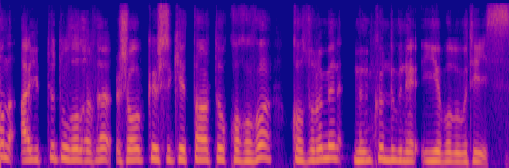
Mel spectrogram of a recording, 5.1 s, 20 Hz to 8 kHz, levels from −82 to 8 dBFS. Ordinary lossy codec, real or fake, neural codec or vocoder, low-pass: none; fake; codec, 16 kHz, 0.8 kbps, ZipCodec; 7.2 kHz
